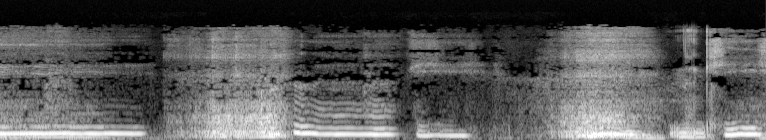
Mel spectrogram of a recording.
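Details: Snoring at night, entered in a snoring contest: long, rough, droning snores with some tonal, hum-like sounds, possibly from more than one sleeper.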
